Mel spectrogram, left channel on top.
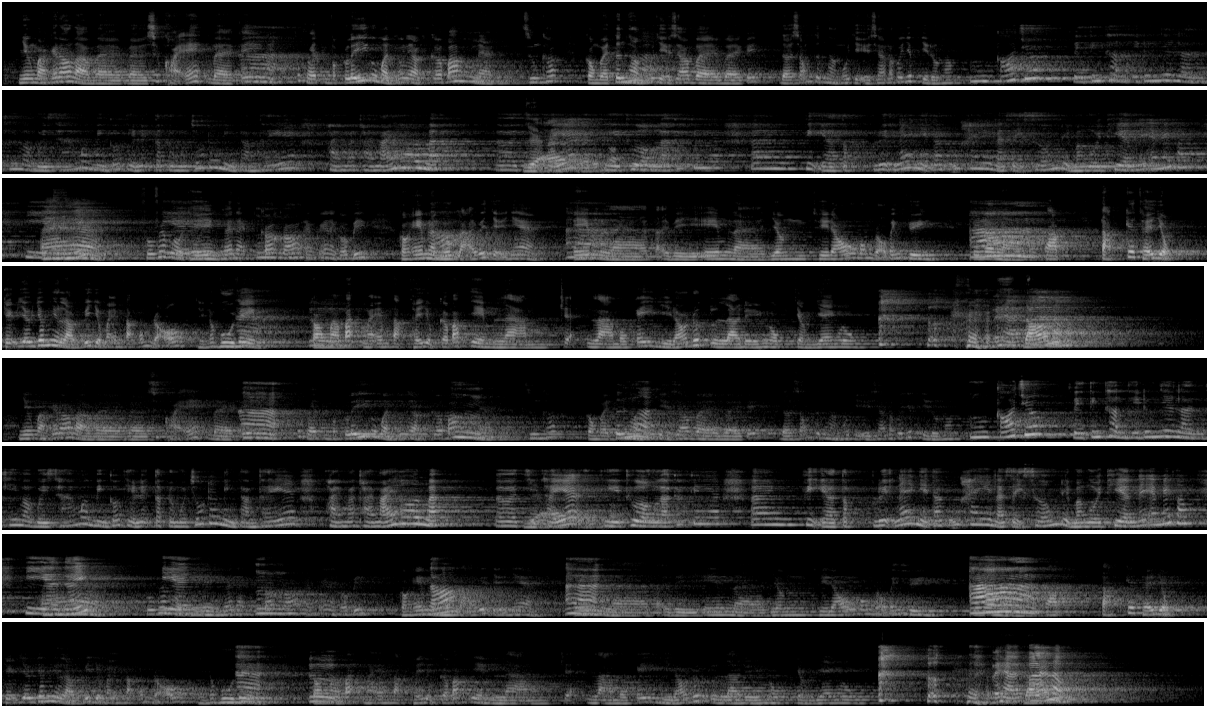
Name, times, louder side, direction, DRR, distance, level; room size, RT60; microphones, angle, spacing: voice 1, 0.2-9.6 17.3-18.2 24.5-25.1 25.5-29.5 29.8-33.5 33.8-34.8 35.1-38.8 39.2-44.8 45.7-46.8, left 3 dB, 55° left, 10 dB, 0.6 m, -33 dB
voice 2, 2.4-2.8 4.5-4.9 6.2-6.5 9.7-10.4 10.7-16.5 17.0-25.0 25.7-26.2 26.6-27.0 28.4-28.7 29.7-30.1 33.0-33.2 33.8-34.5 38.5-38.8 39.2-39.5 44.9-45.6 45.9-46.8, right 4 dB, 40° right, 6 dB, 0.5 m, -32 dB
14.5 x 7.4 x 7.0 m, 2.5 s
head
